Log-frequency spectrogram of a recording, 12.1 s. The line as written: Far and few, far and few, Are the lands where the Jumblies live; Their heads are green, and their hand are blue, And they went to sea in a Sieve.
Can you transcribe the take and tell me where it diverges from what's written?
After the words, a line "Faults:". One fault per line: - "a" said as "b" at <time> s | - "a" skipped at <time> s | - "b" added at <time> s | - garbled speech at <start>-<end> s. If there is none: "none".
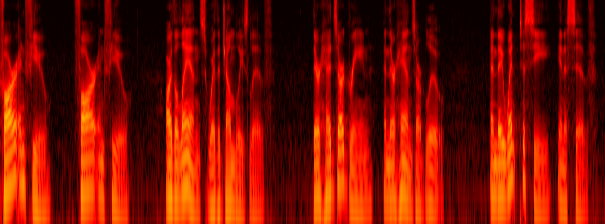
Far and few, far and few, Are the lands where the Jumblies live; Their heads are green, and their hands are blue, And they went to sea in a Sieve.
Faults:
- "hand" said as "hands" at 7.9 s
